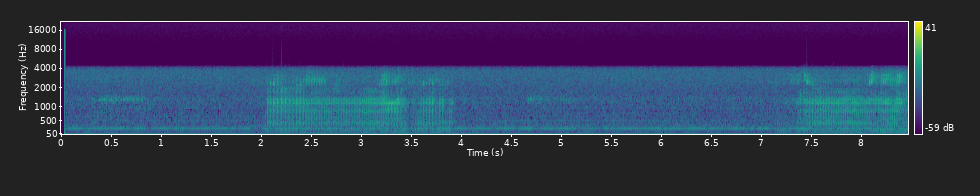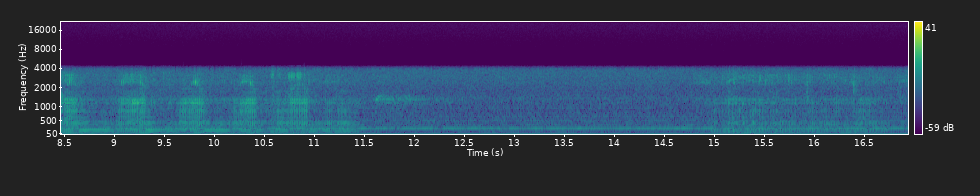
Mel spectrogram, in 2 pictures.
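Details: Female golden retriever dog napping: rough, rumbling breaths in irregular bursts over a steady background hum; dog snoring.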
